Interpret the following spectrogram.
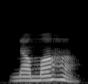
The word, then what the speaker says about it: नमः: तो इनसे कैसे बनेंगे, इस कैसे उच्चारण होगा इसका, नमः, प्रातः, ह की ध्वनि आएगी इसमें से, जैसे नीचे शब्द हैं,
